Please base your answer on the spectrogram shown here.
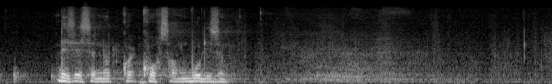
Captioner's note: audience giggling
